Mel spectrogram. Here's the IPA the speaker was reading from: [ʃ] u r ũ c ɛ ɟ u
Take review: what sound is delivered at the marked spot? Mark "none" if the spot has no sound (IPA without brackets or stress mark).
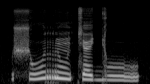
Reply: ʃ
